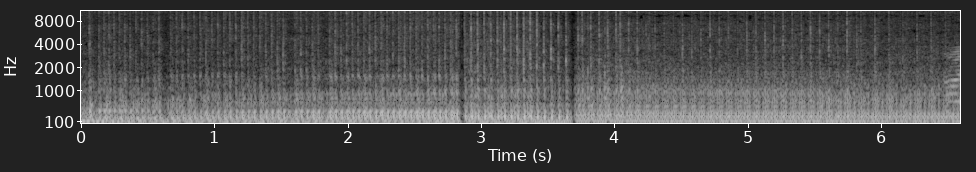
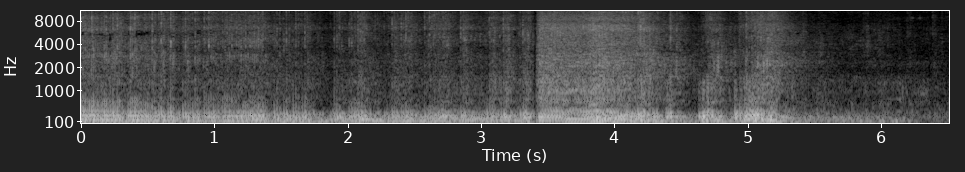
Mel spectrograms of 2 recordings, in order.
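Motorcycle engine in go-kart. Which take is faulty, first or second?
first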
